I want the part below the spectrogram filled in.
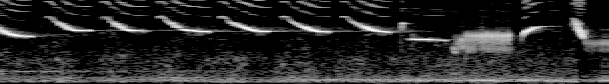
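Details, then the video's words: Canary song meant to set other canaries singing: slow, evenly spaced downward-sweeping whistles, then a short flat note, a harsh buzzy burst and a final rising chirp. "Watch How This Canary Inspires Others to Sing Again!"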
